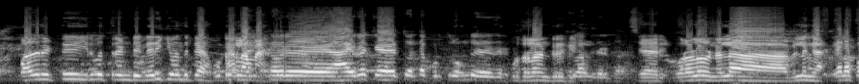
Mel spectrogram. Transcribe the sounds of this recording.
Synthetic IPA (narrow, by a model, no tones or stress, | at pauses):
pɐðɪnɛʈːɯɪɾɯbɐt̪ːɯɾɛɳɖɯnɛɾɪk̬ʲːɯʋɐnd̪ɯʈːeːuːʈːɪɾɯkːɐlaːmeɐɔɾɯaːjɪɾɐːt͡ʃeːɾt̪ɯʋɐnd̪aːpɔɽɯt̪ːɯɾomɖɯɪɾɯpɔɽɯt̪ːɯɾɐlãːmnɖɪɾɯkːɯaɳɪɾɯkːɯsɐɾiɔɾaːɭɐʋnɐlːaʋɪɭːɯŋɡɐɐnɐpː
